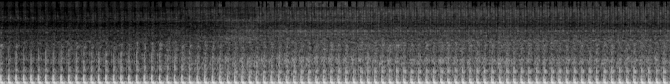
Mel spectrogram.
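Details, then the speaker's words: 2004 Honda 400EX with 440 big bore kit, total cold start after reassembly: single cylinder thumping evenly, no valve-area clicking once missing intake rocker wave washer was refitted and valves readjusted; normal quiet idle. "awesome no leaks that's just the oil that's spilled on the header turn it off success nice and quiet right up"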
